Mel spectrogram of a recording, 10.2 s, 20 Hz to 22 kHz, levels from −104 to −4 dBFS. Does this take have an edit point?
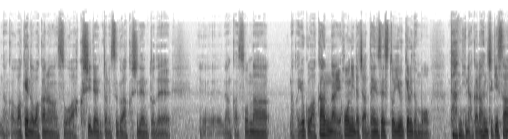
no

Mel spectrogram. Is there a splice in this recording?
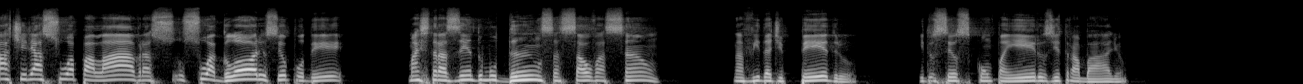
no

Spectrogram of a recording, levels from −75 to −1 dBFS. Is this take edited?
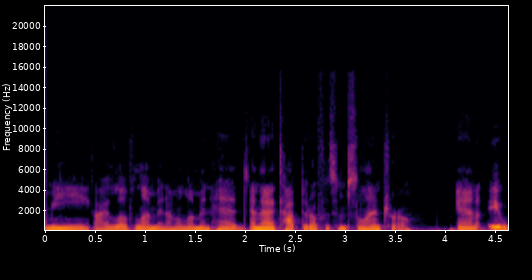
yes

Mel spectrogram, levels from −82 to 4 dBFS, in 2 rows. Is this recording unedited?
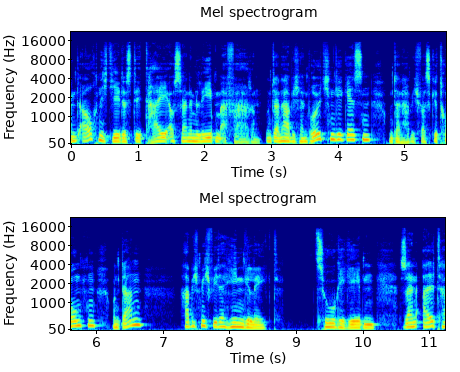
yes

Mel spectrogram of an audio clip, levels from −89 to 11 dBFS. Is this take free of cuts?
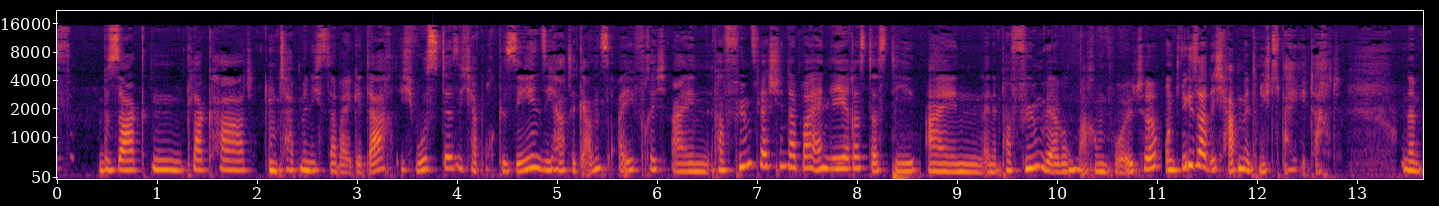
no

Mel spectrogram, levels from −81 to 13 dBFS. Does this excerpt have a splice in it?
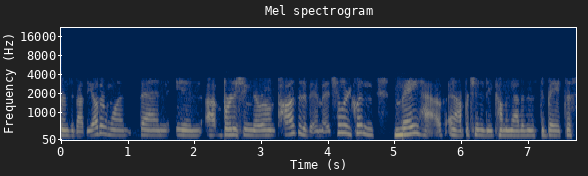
no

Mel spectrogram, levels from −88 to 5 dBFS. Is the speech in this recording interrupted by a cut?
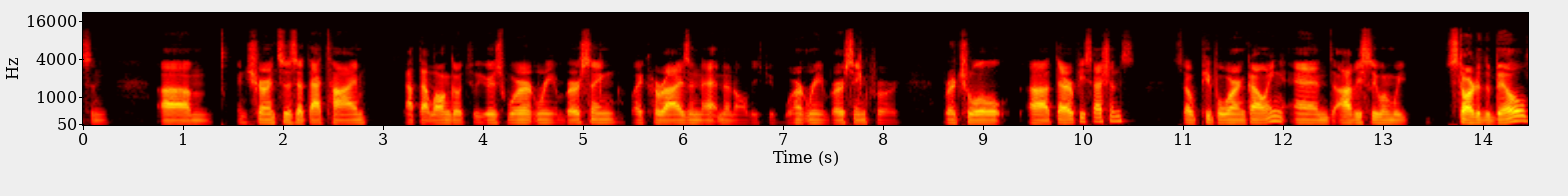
no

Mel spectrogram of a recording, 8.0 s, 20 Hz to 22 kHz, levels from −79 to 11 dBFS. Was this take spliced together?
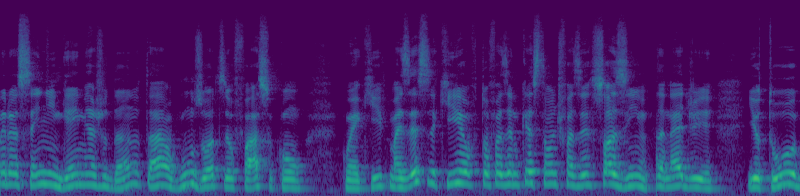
yes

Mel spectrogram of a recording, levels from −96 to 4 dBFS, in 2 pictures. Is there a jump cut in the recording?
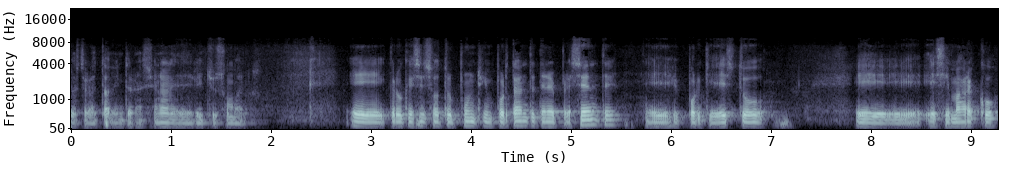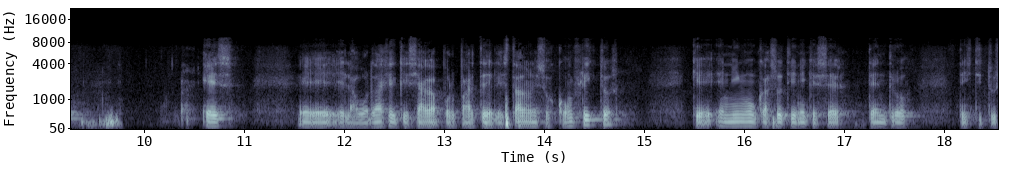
yes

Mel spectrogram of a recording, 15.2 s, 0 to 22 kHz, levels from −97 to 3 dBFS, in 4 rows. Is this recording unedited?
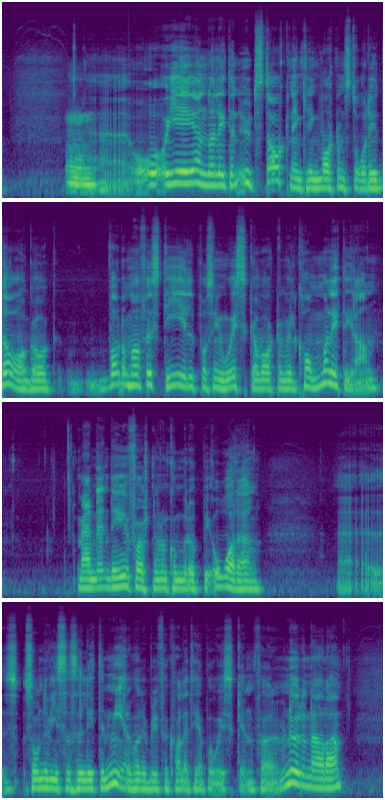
yes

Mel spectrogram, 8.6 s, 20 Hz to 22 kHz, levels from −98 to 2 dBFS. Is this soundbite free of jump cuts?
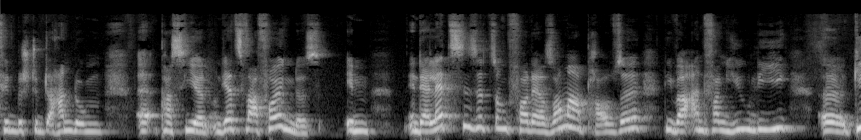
yes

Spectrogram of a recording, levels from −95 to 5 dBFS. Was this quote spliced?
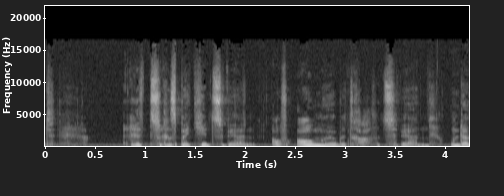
yes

